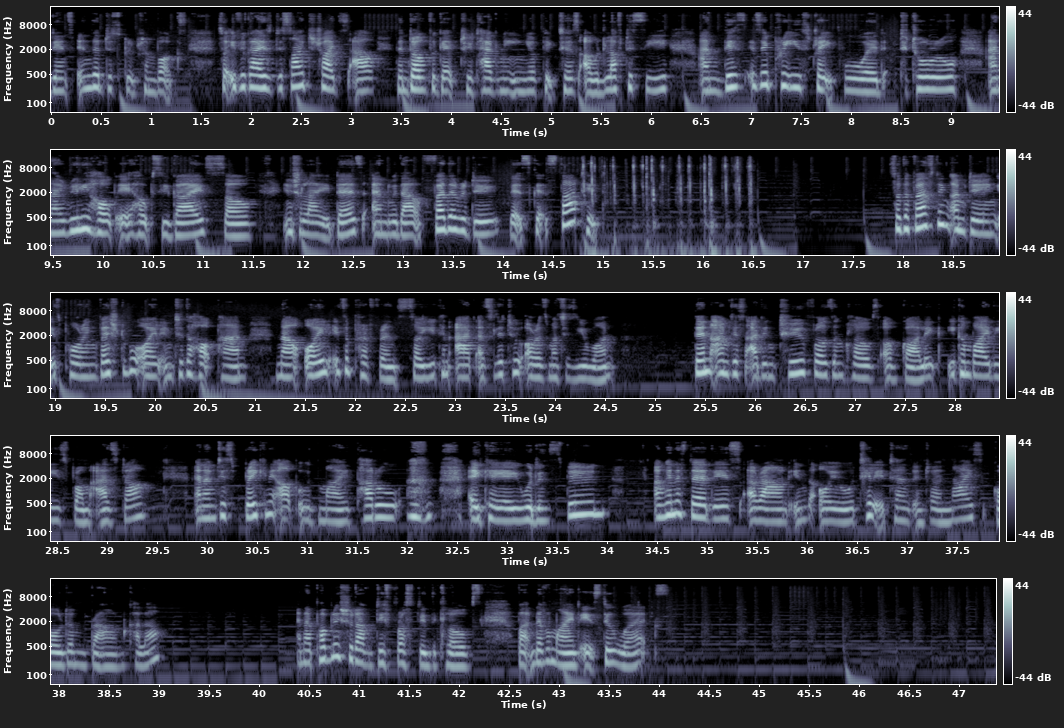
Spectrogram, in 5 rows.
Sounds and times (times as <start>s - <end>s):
Speech: 0.0s - 15.1s, 17.9s - 24.6s, 25.4s - 39.1s, 40.4s - 44.1s
Music: 0.0s - 47.3s.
